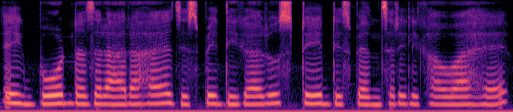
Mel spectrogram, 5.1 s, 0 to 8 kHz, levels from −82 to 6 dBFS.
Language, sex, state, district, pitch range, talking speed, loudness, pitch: Hindi, female, Assam, Kamrup Metropolitan, 210-230 Hz, 150 wpm, -19 LUFS, 220 Hz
